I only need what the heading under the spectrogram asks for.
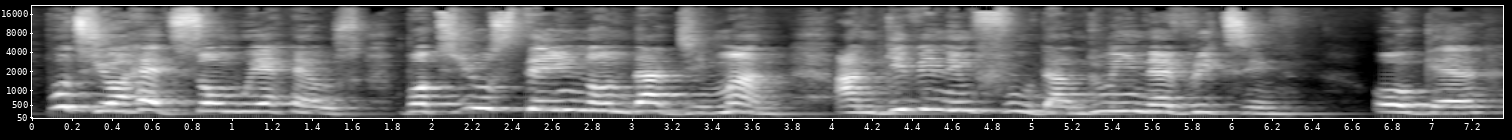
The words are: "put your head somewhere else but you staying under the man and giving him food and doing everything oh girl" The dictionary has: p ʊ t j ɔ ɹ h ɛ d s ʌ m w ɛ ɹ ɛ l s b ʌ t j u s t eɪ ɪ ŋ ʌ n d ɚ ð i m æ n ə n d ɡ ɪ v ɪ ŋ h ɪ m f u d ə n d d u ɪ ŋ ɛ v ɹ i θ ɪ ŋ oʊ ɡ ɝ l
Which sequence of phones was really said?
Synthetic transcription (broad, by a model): p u t j ɔ h ɛ d s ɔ m w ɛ ɛ l s b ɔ t j u s t eɪ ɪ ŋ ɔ n d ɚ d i m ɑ n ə n ɡ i v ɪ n h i m f u d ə n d d u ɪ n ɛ v ɹ i t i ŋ oʊ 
